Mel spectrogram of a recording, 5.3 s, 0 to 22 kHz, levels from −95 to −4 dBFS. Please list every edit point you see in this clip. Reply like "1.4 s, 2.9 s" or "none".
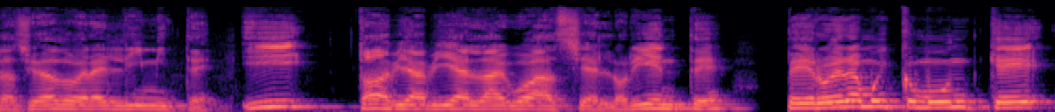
1.2 s

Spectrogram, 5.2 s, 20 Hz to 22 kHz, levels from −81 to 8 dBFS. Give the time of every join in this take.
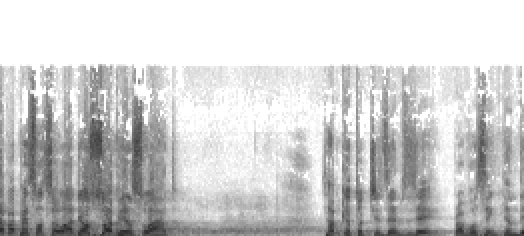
none

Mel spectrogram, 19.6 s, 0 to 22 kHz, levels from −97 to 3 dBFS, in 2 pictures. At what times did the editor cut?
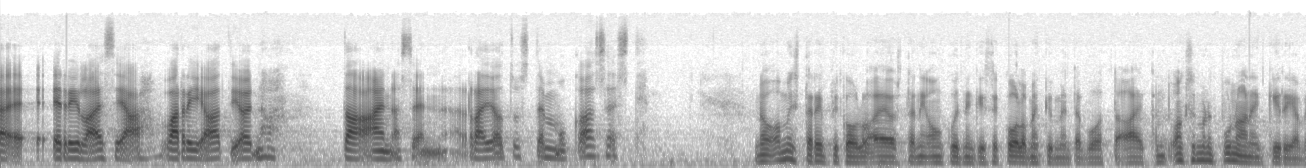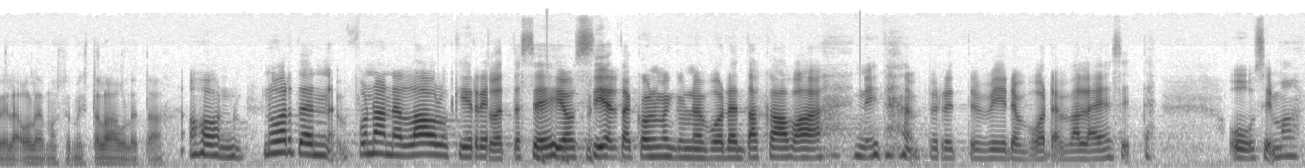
8.7 s, 11.6 s, 13.4 s

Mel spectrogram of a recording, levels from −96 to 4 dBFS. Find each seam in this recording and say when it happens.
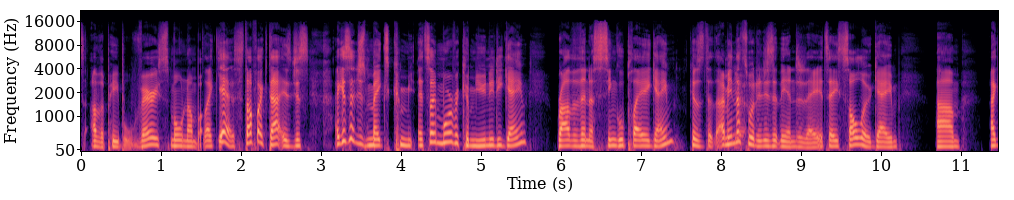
1.5 s

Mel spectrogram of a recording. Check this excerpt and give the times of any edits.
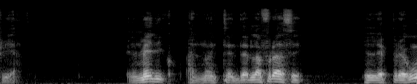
1.8 s

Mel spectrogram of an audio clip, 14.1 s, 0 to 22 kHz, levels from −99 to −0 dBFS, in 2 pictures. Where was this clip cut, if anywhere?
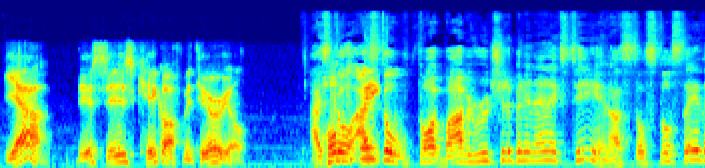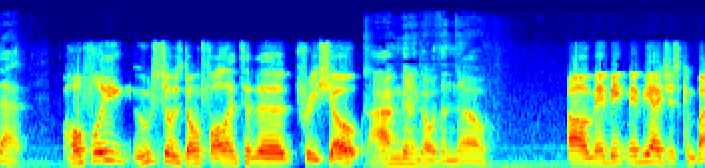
7.5 s, 10.7 s

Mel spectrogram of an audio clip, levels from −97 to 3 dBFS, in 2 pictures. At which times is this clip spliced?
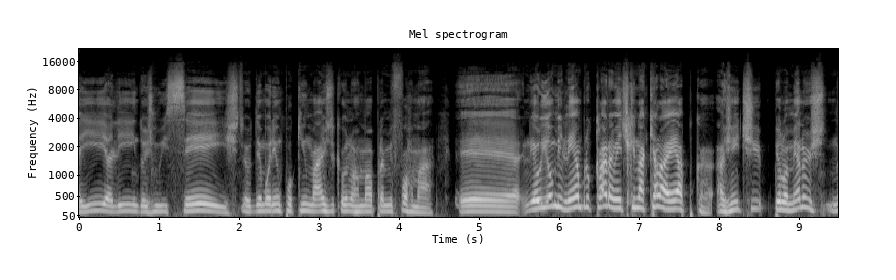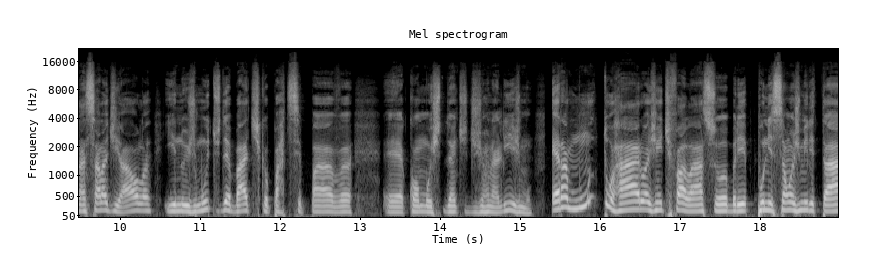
none

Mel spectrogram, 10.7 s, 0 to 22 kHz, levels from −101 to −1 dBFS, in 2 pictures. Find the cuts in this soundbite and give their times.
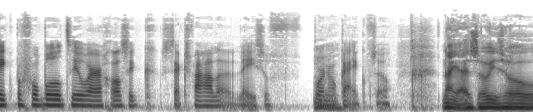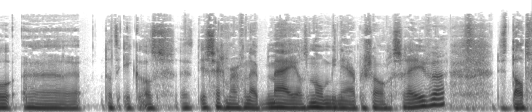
none

